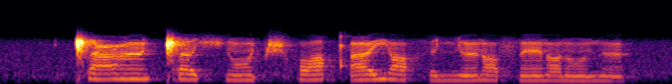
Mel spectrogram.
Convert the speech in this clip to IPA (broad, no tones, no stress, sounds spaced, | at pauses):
ǁ ə ʕ œ̃ ǁ ɜ ç ɔ̃ t͡ʃʰ ɔ qʼ œ j ɒ h ʏ ɲ œ̃ ɾ ɒ f ɛ̃ ɾ ɒ ɾ ɔ̃ d œ̃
